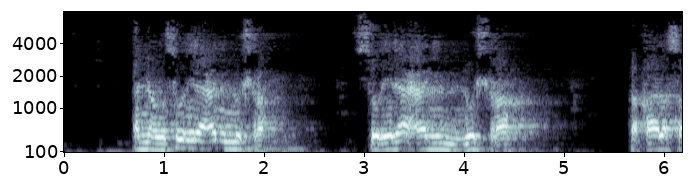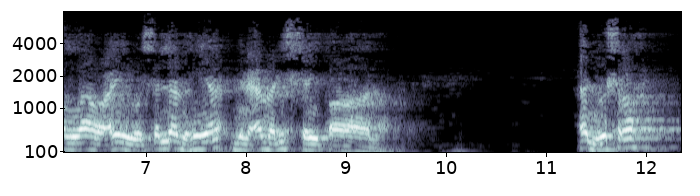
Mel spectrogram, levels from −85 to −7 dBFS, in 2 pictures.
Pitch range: 110-185 Hz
